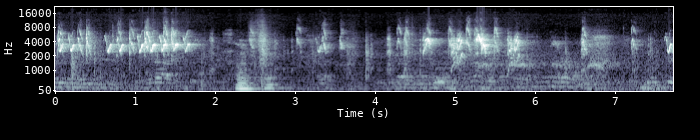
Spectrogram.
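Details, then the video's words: An Indian maina at a house, peering into a mirror, chirps in lively bursts: quick strings of high, piping notes, then scratchy squawks. There are short silences between the phrases. "Indian Bird Maina chirping and waching mirror"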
